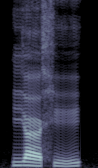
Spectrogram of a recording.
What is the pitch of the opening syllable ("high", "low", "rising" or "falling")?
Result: falling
